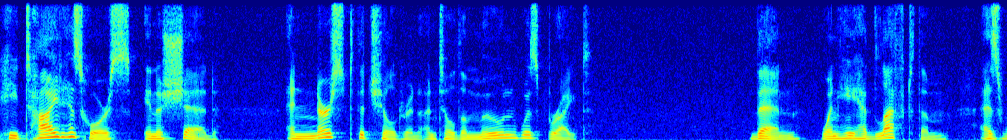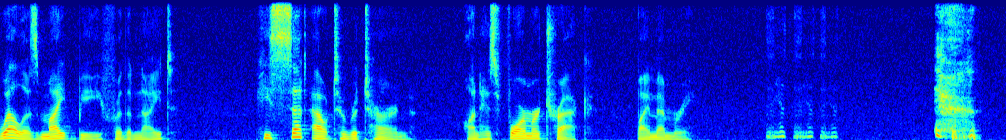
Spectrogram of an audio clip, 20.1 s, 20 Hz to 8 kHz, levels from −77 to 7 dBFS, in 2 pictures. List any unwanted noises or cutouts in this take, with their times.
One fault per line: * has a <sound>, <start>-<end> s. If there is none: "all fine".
* has a laugh, 17.7-18.5 s
* has a cough, 19.4-19.9 s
